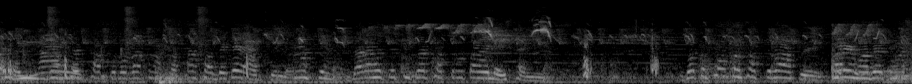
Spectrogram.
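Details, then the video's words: Hen clucking softly among her baby chicks, short rising and falling notes, with thin high peeps and a few sharp knocks against a low hum. "Hen sounds | chicks sounds | relaxation sounds | hen videos | baby chicks chirping sounds"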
